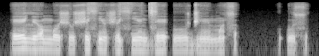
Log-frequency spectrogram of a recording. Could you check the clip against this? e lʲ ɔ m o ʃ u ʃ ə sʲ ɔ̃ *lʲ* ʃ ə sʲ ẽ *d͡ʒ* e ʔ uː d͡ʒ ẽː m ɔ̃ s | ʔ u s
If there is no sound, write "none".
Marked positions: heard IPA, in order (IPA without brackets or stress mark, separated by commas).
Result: none, d͡z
